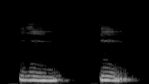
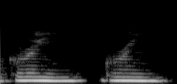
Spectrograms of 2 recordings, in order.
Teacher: it's a static sound, it's a flat sound, it's a tense sound, E, E, as opposed to the sound as in English, eagle or green, green.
